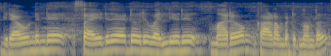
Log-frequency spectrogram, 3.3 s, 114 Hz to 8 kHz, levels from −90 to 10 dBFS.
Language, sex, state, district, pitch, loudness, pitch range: Malayalam, male, Kerala, Thiruvananthapuram, 160 Hz, -18 LUFS, 145-180 Hz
